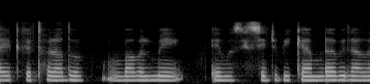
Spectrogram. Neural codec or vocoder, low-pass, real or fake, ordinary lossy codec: codec, 16 kHz, 0.9 kbps, LongCat-Audio-Codec; none; fake; none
